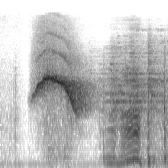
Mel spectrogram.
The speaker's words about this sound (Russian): Ну, так я сам свистнуть могу.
